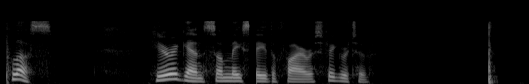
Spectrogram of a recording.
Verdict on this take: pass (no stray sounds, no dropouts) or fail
fail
